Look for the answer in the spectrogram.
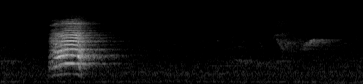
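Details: A neighbourhood bird giving its loud kwaak call in the morning, 23 January 2014: one harsh, nasal squawk lasting about half a second with stacked harmonics, then a faint, higher squeak and a quiet room background.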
